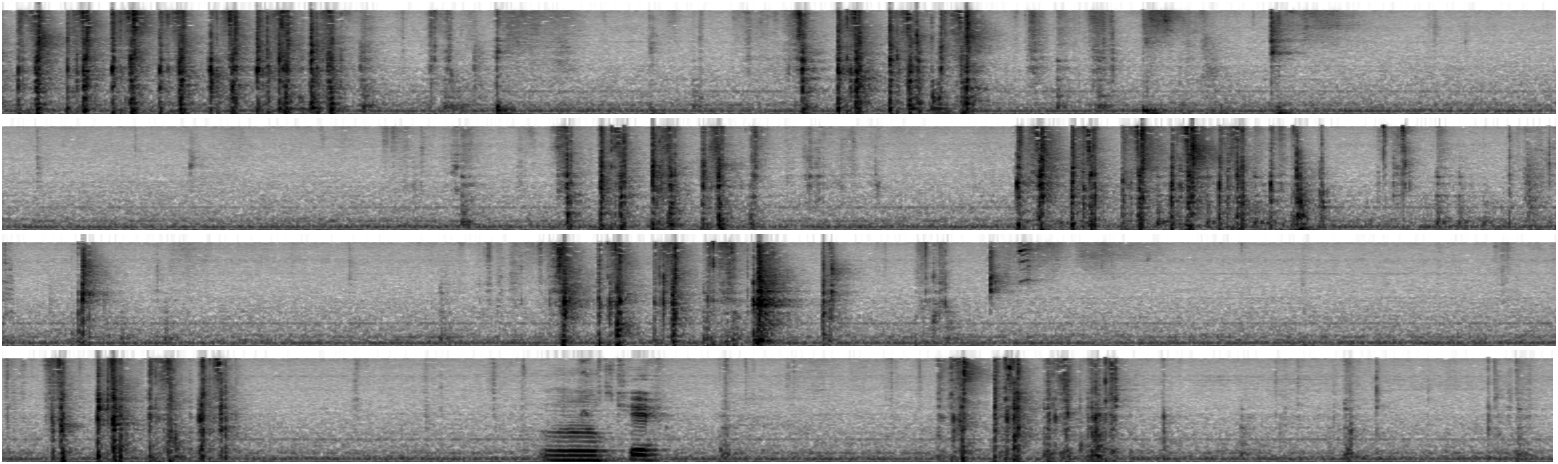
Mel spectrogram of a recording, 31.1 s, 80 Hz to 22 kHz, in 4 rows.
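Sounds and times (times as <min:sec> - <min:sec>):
steady low hum: 0:00.0 - 0:31.0
cards being shuffled: 0:03.9 - 0:05.6.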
